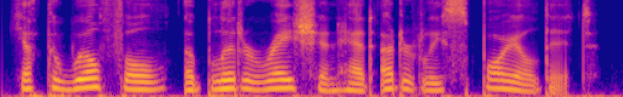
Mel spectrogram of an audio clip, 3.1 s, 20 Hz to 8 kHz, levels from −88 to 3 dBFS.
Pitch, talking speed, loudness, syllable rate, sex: 190 Hz, 155 wpm, -17 LUFS, 5.6 syllables/s, female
